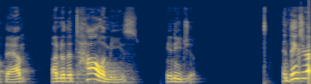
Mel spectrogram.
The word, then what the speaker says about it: Ptolemies: israel one was the ptolemies that's spelt with a p uh riddle me that starts with the p the ptolemies that was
